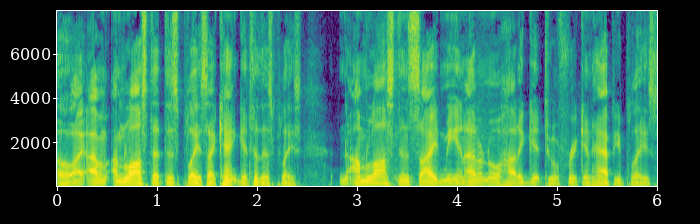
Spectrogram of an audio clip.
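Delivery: ordinary delivery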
